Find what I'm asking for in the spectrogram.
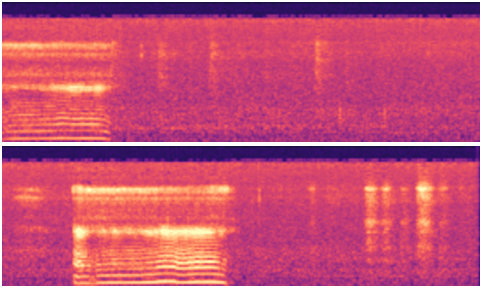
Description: My dalmatian saws serious logs. But it's damned adorable, ain't it?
